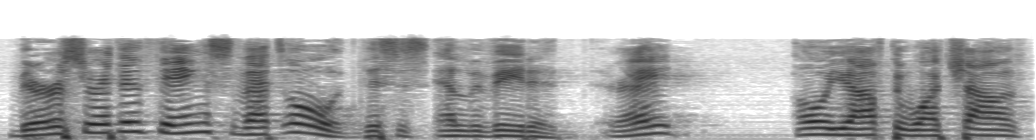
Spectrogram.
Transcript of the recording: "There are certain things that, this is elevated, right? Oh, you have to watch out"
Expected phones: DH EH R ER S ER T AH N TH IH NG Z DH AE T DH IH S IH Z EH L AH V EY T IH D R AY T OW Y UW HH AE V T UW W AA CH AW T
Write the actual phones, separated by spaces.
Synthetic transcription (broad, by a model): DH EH R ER S ER T AH N TH IH NG S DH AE T DH IH S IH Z EH L AH V EY T IH D R AY T OW Y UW HH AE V T UW W AA CH AW T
